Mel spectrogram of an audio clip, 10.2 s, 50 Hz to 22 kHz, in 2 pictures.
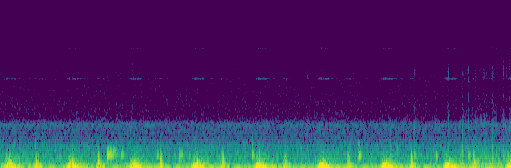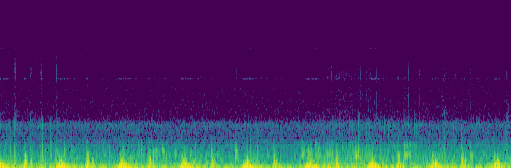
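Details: Heartbeat recorded with a heart rate display; steady, regular low thumping at about 95 beats a minute with a faint background hum.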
